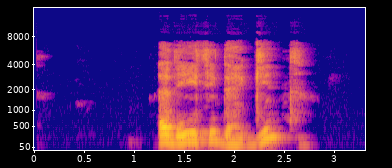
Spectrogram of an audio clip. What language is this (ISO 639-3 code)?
kab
